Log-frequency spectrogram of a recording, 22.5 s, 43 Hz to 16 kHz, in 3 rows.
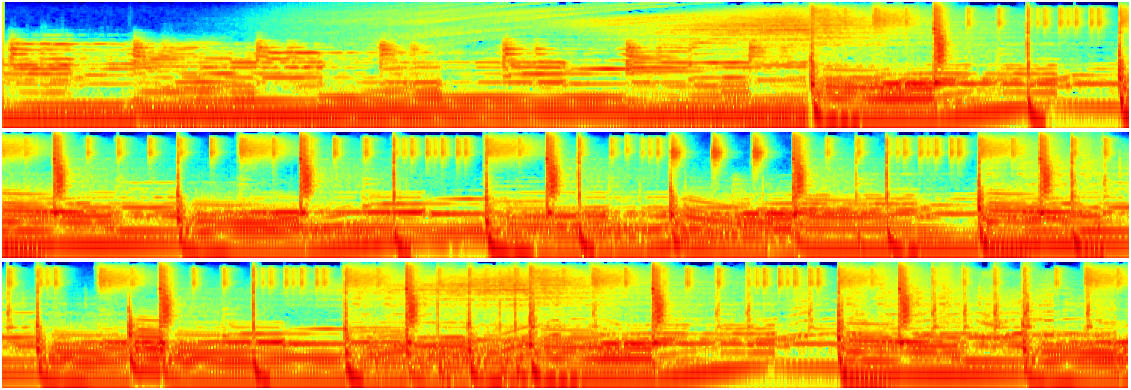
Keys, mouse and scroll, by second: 5.6-6.3 scroll up 1, 6.3-7.9 shift+middle drag, 7.9-9.9 drag, 11.2-13.2 drag, 14.0-16.8 middle drag, 16.8-18.8 drag, 18.8-20.6 right drag, 20.6-22.5 drag.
